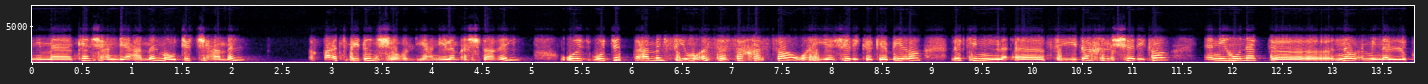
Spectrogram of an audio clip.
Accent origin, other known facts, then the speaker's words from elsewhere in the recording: Algeria; moved away as an adult; now in France; أنا هاجرت من الجزائر إلى فرنسا.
